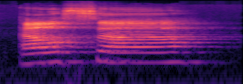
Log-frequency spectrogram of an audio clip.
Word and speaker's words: Elsa: For the record, I had to get a private lesson from Dr. Kastner about how to say it. So it is Elsa.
